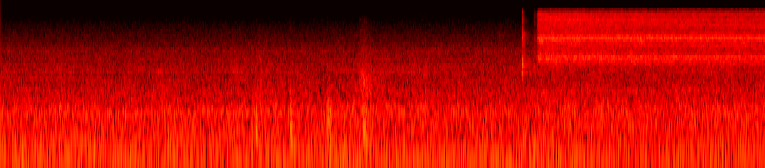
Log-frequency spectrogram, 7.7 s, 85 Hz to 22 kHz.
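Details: Audi B5 S4 twin-turbo, engine off, boost leak test with compressed air: steady airy hiss from the pressurised intake piping that jumps sharply near the end; leak suspected at one of the lower charge couplers.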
